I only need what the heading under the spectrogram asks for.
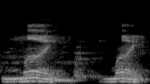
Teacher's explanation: Agora, nós temos aqui o ditongo nasal, aquele que o ar não sai exclusivamente pela boca. Ele tem uma parcela da saída aí pelo nariz. E aí nós chamamos ele de nasal, porque aí são os sons que aparecem de forma nasalada.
